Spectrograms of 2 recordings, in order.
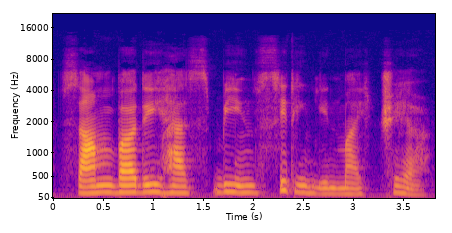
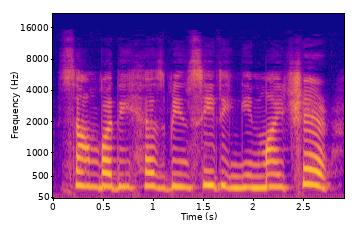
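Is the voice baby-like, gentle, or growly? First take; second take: growly; baby-like. First: The voice is loud, deep and growly. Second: The voice is small, high and babyish. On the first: The father bear is speaking. "roared with a growly voice" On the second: The little bear is speaking. "say in small, baby voice"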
